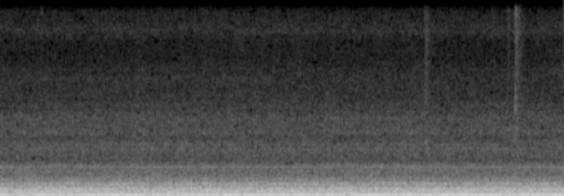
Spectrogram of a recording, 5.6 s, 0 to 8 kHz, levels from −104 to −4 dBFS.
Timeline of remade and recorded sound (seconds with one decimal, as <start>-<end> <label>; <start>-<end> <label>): 0.0-5.6 recorded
